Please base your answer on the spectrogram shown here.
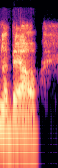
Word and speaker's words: Lebel: pronounce my name because for french canadian i'm jealous and for angle canadian i'm awful often labelle and around christmas time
